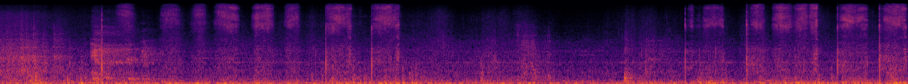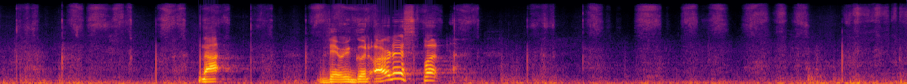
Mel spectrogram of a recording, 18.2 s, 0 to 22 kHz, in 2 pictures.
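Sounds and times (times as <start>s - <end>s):
marker or chalk scratching across a board drawing a train: 1.2s - 4.1s, 6.8s - 18.1s
speech: 11.1s - 11.4s, 12.3s - 13.6s.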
